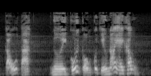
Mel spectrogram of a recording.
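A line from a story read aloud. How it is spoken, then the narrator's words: Cold loud shout. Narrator (Vietnamese): Tư Đồ Văn lạnh lùng quát lớn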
